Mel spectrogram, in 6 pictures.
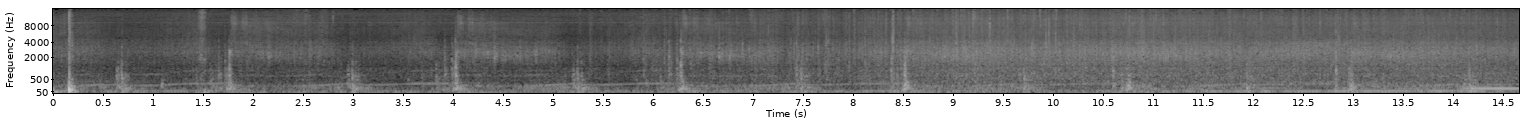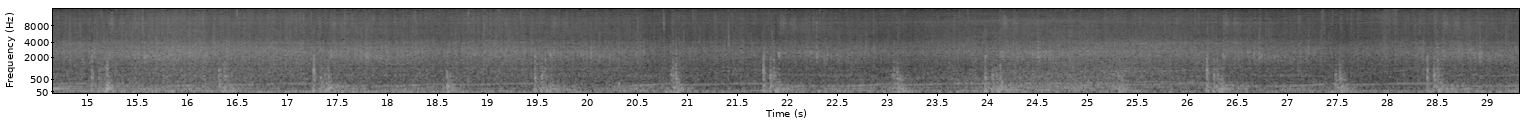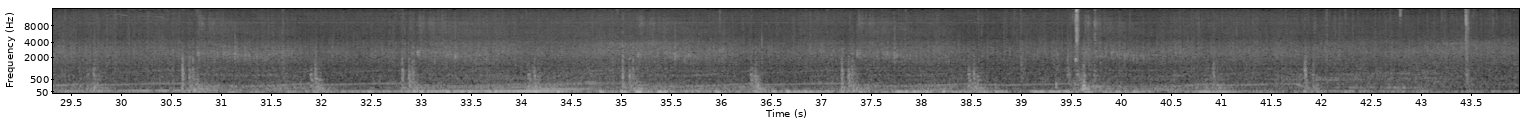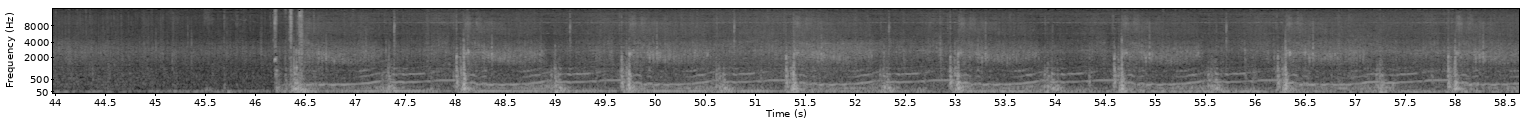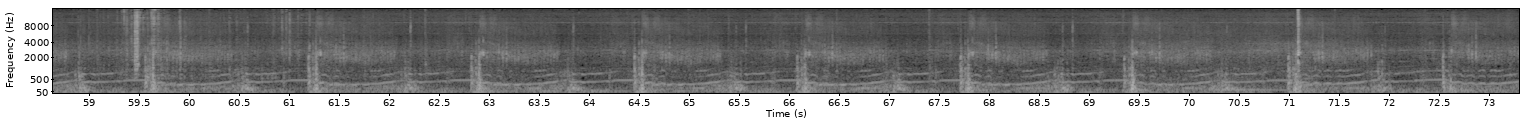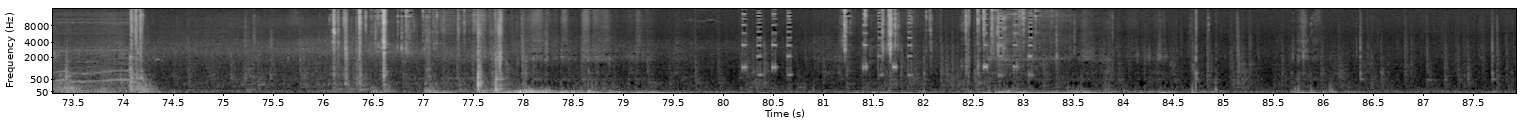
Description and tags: windscreen wipers light rain
windscreen wiper blades from Toyota Hiace, 2 speeds.
blades, car, city, rain, windscreen, wiper, wipers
